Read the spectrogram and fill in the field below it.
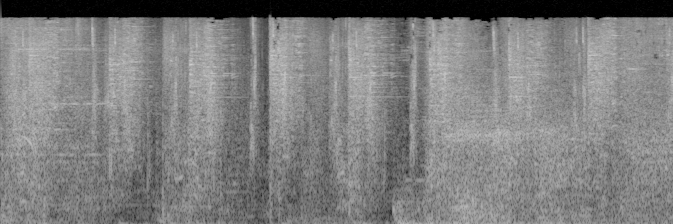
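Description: Spell effects crackle and whoosh as characters fight.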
